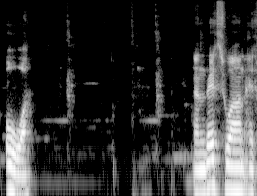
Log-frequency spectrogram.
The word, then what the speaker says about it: Å: It's pronounced Å.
